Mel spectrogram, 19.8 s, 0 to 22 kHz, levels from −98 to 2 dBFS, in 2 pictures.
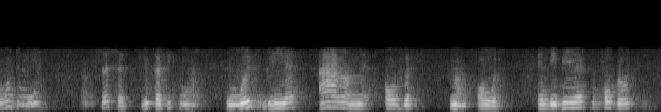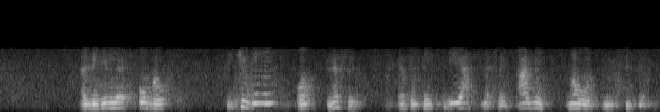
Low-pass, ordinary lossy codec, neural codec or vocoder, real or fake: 3.6 kHz; Opus, 16 kbps; codec, 16 kHz, 1.1 kbps, Voila-Tokenizer; fake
